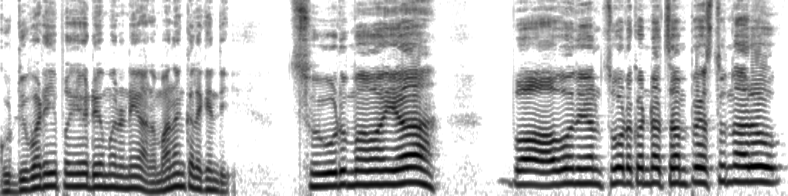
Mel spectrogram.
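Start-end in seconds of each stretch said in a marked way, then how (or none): 2.9-7.8 much higher, louder, slow wail; wailing lament. Acted. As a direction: cry out like a beaten man. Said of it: "లబోదిబోమన్నాడు Brahmanandam".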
